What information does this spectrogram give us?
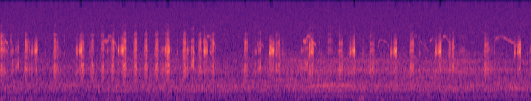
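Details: Sociable Lapwings in Kazakhstan, one recording of one or two birds and one of a small flock of eight, give rapid series of short, harsh, chattering calls, several birds overlapping, with a few sharper rising notes mixed in.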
